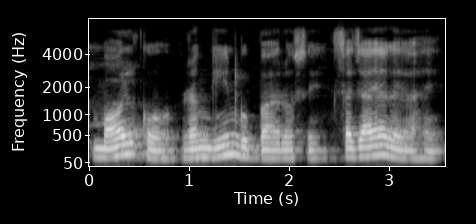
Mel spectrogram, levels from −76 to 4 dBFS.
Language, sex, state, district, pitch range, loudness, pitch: Hindi, male, Uttar Pradesh, Lucknow, 115-135 Hz, -16 LUFS, 120 Hz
